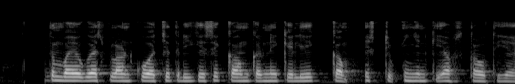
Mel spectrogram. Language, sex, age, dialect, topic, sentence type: Hindi, male, 25-30, Kanauji Braj Bhasha, agriculture, statement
